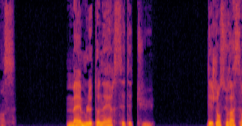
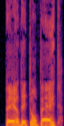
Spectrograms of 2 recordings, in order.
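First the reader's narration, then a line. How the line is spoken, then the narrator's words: Yelled. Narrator (French): hurla Dalinar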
